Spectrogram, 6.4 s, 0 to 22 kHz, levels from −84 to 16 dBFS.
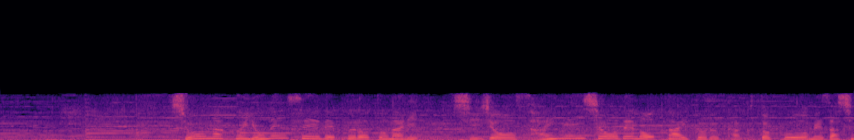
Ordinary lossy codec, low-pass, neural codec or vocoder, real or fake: AAC, 48 kbps; 7.2 kHz; none; real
